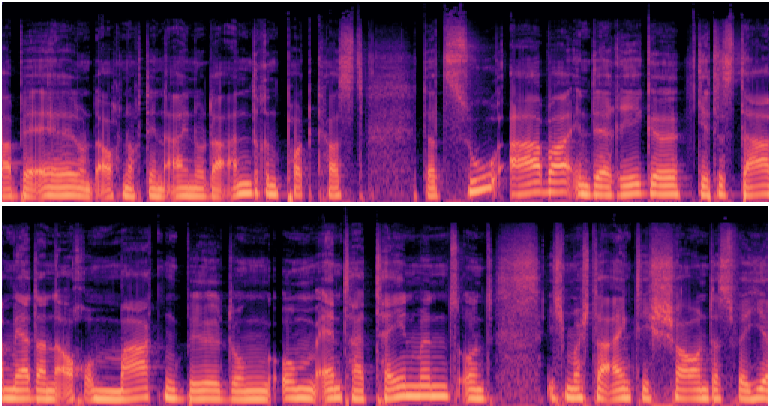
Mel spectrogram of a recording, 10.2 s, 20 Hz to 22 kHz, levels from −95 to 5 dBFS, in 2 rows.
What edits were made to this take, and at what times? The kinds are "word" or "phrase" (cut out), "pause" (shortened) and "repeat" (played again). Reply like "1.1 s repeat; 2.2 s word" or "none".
4.6 s pause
